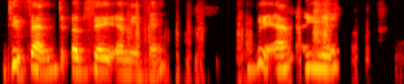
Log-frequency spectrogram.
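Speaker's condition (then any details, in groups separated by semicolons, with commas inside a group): Cerebral palsy; since birth, walks with walker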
